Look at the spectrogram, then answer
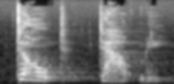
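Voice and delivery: slow breathy whisper of a command. Shown as a demonstration. Pastor repeating Jesus' command, whispered slowly. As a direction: lean in and whisper it.

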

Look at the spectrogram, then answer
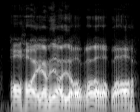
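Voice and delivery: high put-on accent chatter; Scottish date voice. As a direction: babble in a mock accent. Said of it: "imagine being on a date".

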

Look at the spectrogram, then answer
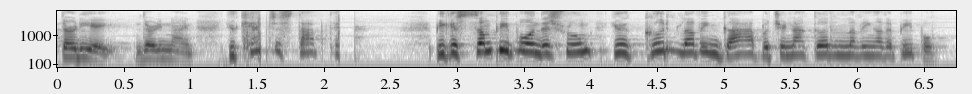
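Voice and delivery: normal talking voice

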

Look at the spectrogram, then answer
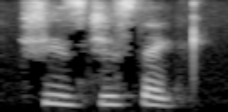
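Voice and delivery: normal talking voice

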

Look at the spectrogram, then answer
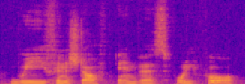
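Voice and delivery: normal talking voice

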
